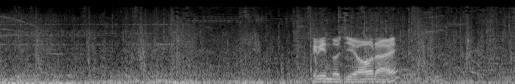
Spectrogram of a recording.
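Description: Rapid energy blasts fire and crackle.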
